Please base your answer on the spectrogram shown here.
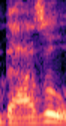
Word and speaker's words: Basil: So I'm Basil. As I explained to special to us, Ed, last night, it's pronounced like razzle dazzle.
